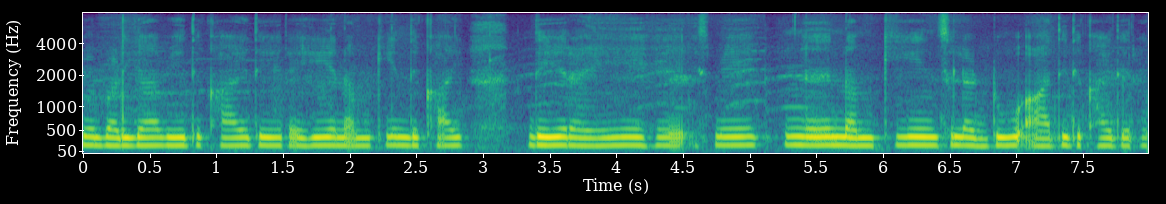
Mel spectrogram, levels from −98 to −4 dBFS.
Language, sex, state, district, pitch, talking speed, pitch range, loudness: Hindi, female, Bihar, Bhagalpur, 175 Hz, 150 wpm, 170-175 Hz, -15 LUFS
